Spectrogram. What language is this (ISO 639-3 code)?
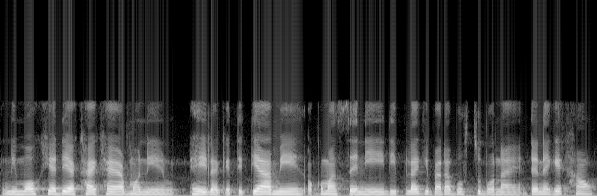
asm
